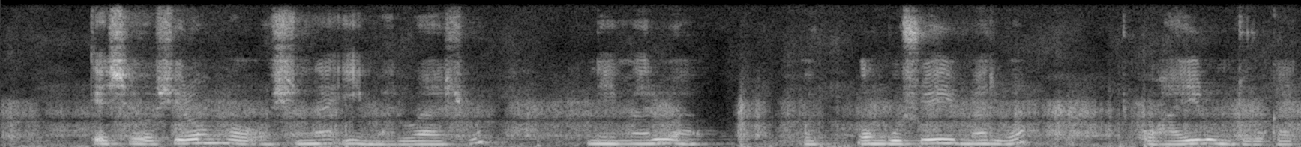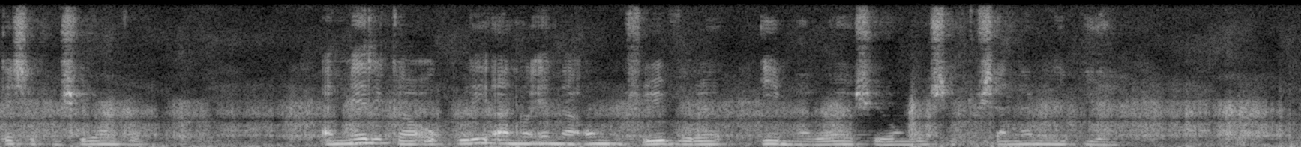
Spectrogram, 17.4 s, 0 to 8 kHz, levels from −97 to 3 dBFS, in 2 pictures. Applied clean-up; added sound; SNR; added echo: none; Writing; 11 dB; reverberation time 0.5 s.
